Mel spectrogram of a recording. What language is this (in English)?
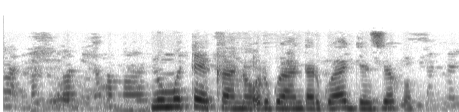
Kinyarwanda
